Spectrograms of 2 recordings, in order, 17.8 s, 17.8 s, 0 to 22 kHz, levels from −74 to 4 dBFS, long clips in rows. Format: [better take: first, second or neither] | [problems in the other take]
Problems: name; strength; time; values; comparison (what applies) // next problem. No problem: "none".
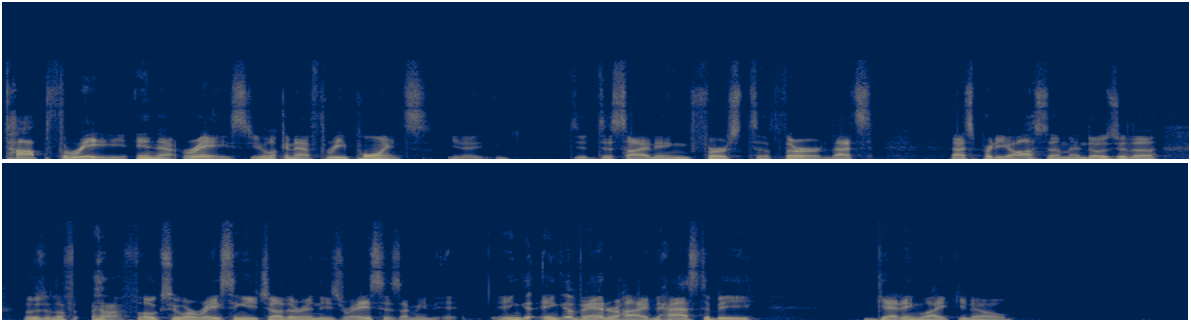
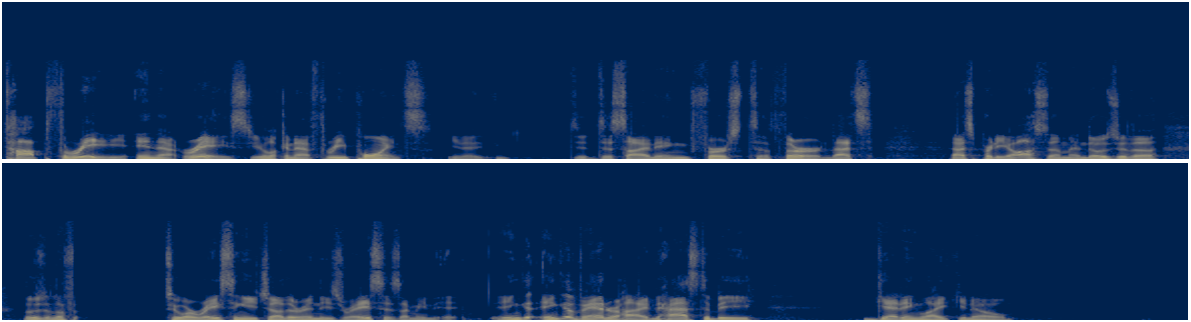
first | audio cutting out; at 9.5 s for 0.5 s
